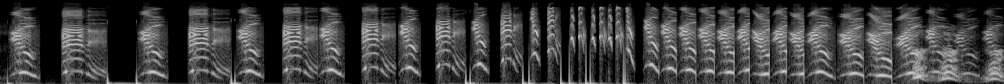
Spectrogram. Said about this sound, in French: C'est un jouet d'enfant, le sac à dos parlant de Dora l'exploratrice, qu'un bidouilleur astucieux a bricolé pour en extraire ses sons.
